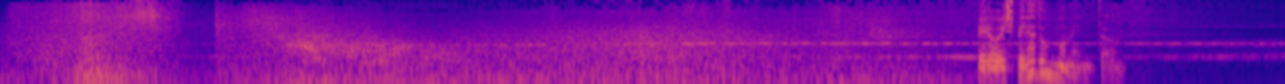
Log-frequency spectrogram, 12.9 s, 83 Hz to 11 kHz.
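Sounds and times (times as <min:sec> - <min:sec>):
huge booming explosion sound effect: 0:00.0 - 0:07.6
long dense rumble: 0:00.0 - 0:09.9
speech: 0:10.0 - 0:11.4.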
